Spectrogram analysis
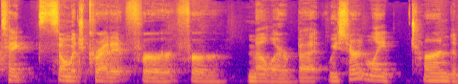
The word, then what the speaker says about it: Mueller: It's spelled Mueller if you're Googling it online, but we all say Miller.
